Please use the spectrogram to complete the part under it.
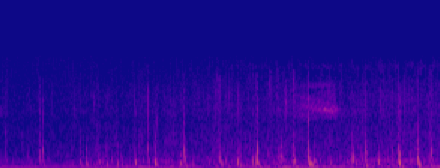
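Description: Horses' hooves clip-clop at a canter, a steady, fairly quiet rhythm of many soft thuds continuing from start to finish.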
